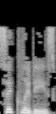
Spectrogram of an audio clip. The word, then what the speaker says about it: CYCLADES: The CYCLADES computer network, French pronunciation, CYCLADE, was a French research network created in the early 1970s.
